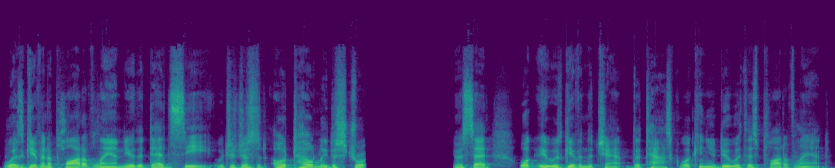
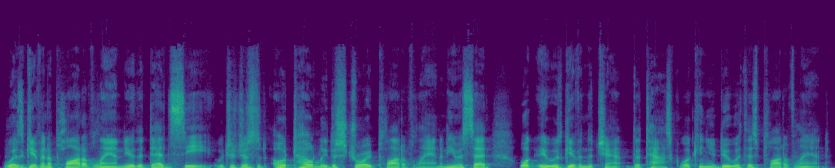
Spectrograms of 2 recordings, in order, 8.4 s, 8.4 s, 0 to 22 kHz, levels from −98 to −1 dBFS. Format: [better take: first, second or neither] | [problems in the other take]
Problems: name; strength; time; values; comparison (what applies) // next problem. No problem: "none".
second | audio cutting out; at 3.5 s for 1 s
